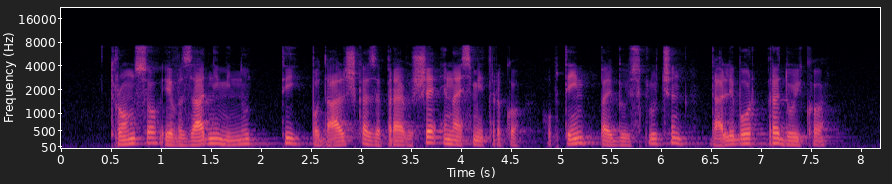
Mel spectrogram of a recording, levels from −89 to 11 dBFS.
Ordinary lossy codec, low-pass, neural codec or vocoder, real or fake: none; 7.2 kHz; vocoder, 44.1 kHz, 128 mel bands every 256 samples, BigVGAN v2; fake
